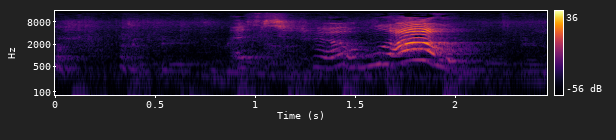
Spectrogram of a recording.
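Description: A young child's high-pitched squeal near the end, rising and then falling in pitch.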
